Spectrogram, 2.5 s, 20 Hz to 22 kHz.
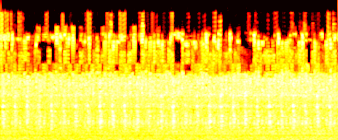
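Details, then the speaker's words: BMW X5 E53 with M54 3.0i engine, cracked flexplate (converter-to-engine drive plate), heard from below on a lift at idle in Drive: dull, steady, muffled knock rather than a ringing one; cracked flexplate. "Обычно пластина более звонкий какой-то звук издаёт. Здесь он более глухой такой стучочек, кулачочек."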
